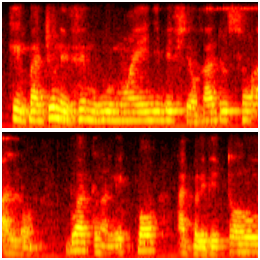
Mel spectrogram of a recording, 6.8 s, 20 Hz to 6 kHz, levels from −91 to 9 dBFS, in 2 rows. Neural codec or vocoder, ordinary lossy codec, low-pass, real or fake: none; Opus, 16 kbps; 5.4 kHz; real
